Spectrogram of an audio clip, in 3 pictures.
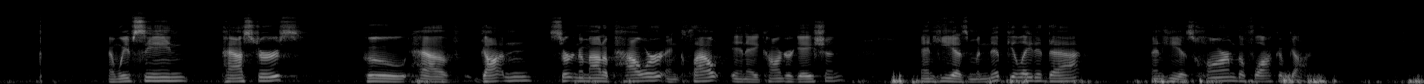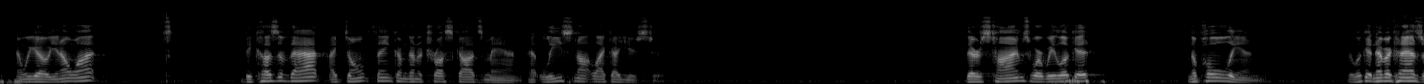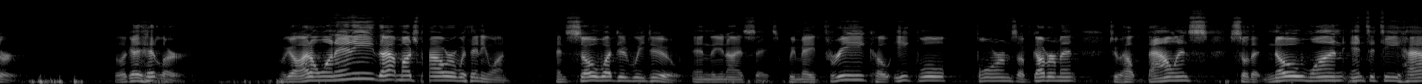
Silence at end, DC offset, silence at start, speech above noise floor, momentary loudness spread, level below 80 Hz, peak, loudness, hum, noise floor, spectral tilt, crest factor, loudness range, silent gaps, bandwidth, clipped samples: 0 s; under 0.1%; 0.4 s; 38 dB; 17 LU; -72 dBFS; -12 dBFS; -35 LUFS; none; -74 dBFS; -3 dB/octave; 26 dB; 11 LU; none; 15 kHz; under 0.1%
